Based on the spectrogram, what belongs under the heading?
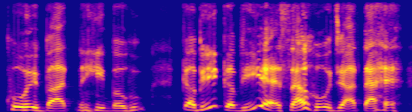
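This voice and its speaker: Woman playing a calm, slow-spoken mother-in-law. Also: medium pitch, husky, dry recording, clean studio sound. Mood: gently advising. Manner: slow, calm, gently admonishing. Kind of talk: storybook character voice.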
